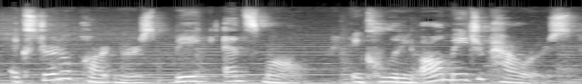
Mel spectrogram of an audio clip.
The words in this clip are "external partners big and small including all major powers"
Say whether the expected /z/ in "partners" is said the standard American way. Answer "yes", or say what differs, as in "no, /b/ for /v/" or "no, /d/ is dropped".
yes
